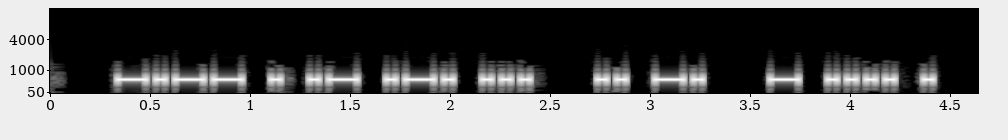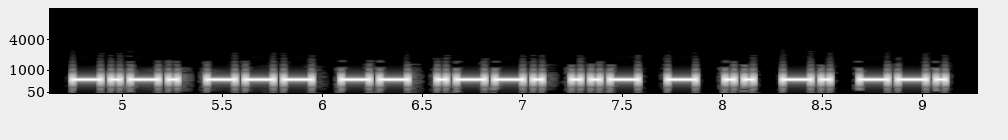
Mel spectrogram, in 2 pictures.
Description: Morse code, heard as a keyed tone, about 25 wpm, 600 Hz. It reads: YEARS IN THE COMPUTING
